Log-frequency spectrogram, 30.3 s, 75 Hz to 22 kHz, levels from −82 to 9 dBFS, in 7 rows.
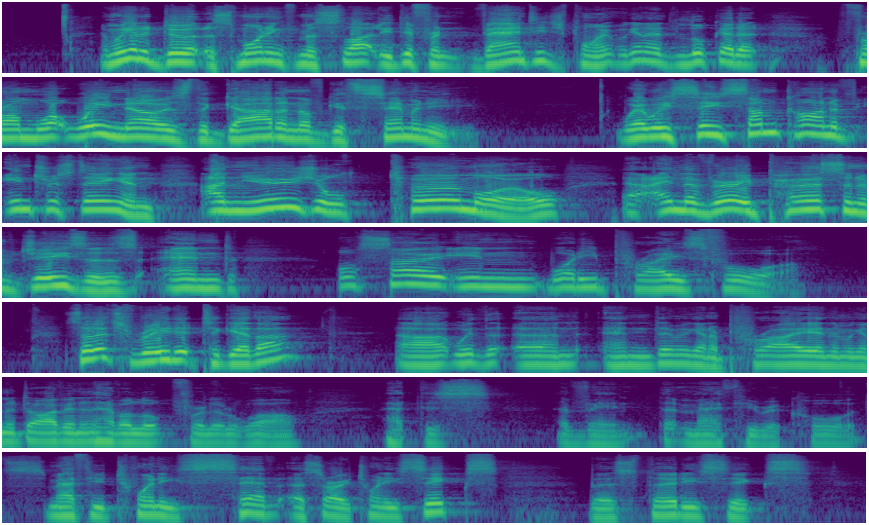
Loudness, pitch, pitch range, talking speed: -17 LUFS, 160 Hz, 135-195 Hz, 185 wpm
